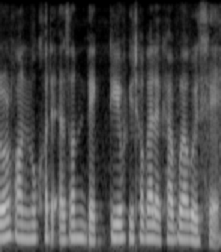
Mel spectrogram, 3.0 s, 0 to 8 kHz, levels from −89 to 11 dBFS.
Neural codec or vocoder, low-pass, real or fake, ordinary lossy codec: codec, 16 kHz, 2 kbps, X-Codec, WavLM features, trained on Multilingual LibriSpeech; none; fake; none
